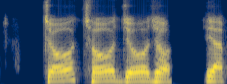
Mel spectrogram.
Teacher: च, छ, ज, झके तालव्य होते हैं।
